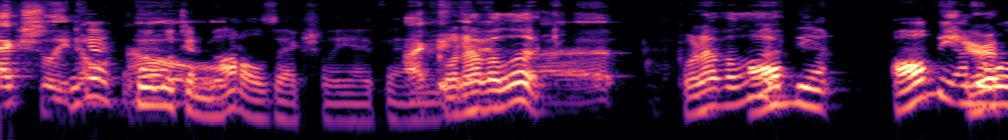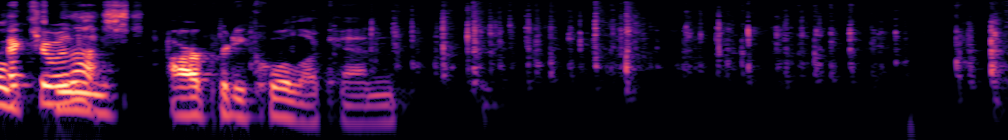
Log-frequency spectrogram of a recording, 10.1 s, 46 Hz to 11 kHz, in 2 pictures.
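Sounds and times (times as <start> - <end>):
speech: 0.0 - 7.2
rapid furious typing on a computer keyboard: 6.1 - 10.0.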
